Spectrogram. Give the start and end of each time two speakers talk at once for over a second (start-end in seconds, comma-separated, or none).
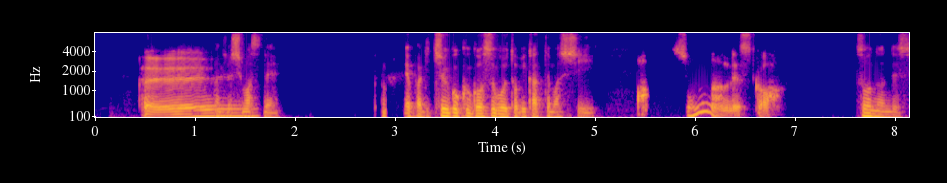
none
